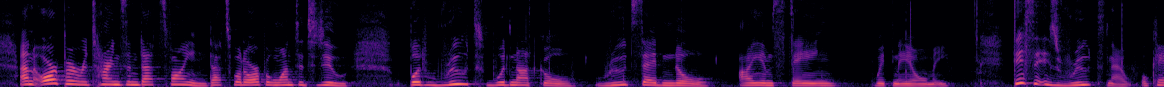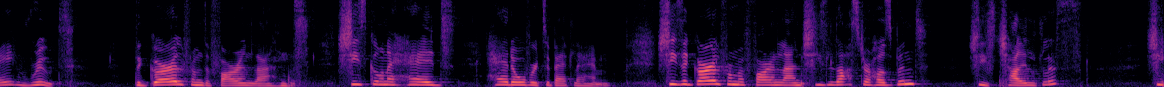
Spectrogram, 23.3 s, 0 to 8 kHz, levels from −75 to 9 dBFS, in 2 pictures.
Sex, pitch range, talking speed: female, 195-275 Hz, 150 wpm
